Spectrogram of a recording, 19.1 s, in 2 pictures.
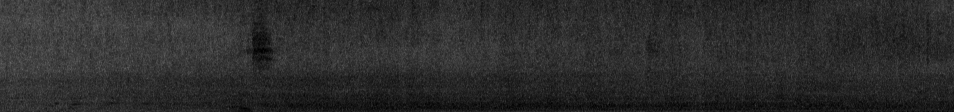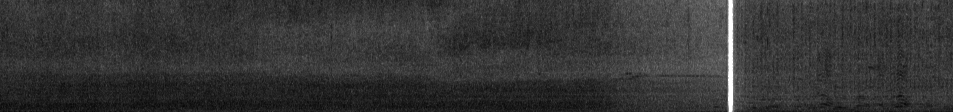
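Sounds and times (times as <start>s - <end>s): off-road engine at high revs: 0.0s - 16.0s, 16.8s - 19.0s.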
